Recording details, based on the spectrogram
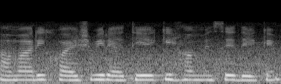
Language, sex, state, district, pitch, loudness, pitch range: Hindi, female, Jharkhand, Jamtara, 210 Hz, -13 LUFS, 205-215 Hz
